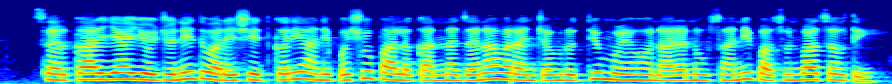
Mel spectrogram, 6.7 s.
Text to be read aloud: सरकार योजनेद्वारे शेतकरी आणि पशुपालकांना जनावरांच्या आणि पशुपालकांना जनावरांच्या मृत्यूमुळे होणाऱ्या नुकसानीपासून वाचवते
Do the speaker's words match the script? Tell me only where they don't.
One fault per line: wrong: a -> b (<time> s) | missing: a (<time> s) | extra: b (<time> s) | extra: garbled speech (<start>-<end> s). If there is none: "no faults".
extra: या (0.8 s)
missing: आणि पशुपालकांना जनावरांच्या (4.2 s)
